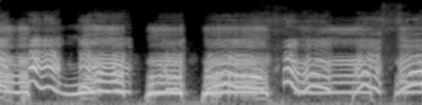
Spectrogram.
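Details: Female pet fox rescued from a fur farm, squeaking loudly as the foxes compete to be loudest and take control; four or five harmonic whining squeals, each with a dipping, warbling pitch, separated by short gaps.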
